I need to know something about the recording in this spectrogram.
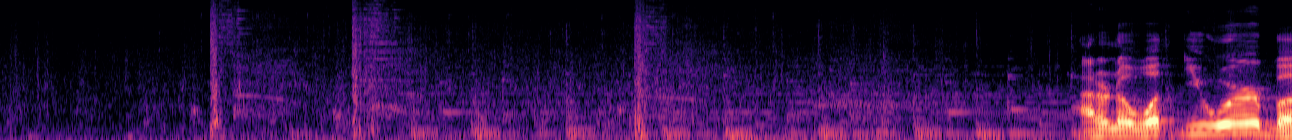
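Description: A spear stabs into flesh with wet thuds.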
